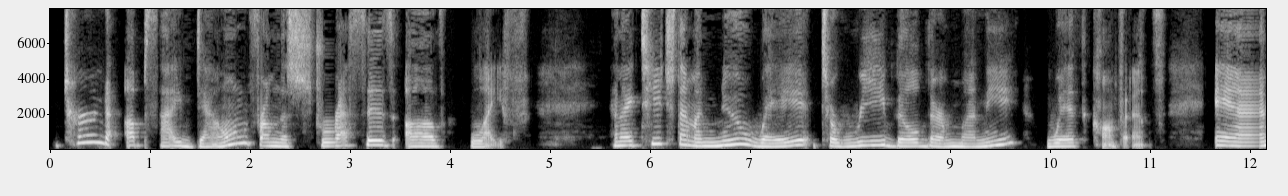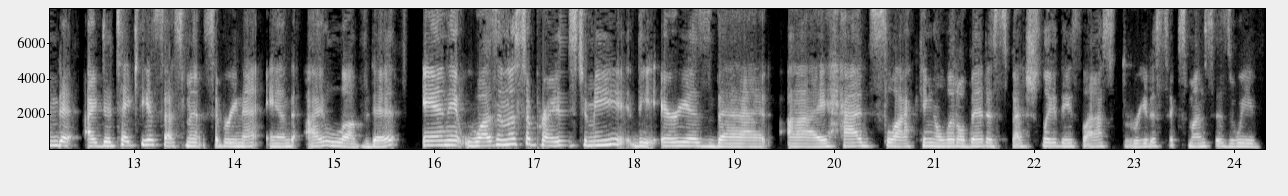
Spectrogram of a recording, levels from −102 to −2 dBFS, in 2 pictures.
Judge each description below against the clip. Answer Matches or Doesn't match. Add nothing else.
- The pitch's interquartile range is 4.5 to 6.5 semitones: Matches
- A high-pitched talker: Matches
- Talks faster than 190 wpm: Doesn't match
